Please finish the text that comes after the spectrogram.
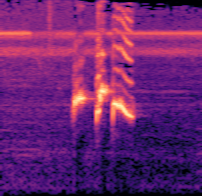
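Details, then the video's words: A female red-whiskered bulbul calls in the morning to urge the male into song, giving one crisp three-note whistled phrase whose final note glides down, with faint low background hum. "นกหัวจุก birds - นกตัวเมียร้องตอนเช้าเพื่อเรียกนกตัวผู้ให้ร้องเสียงดังฟังชัด"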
